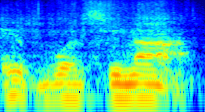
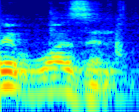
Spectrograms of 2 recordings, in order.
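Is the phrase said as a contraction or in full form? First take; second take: full form; contraction. First: The phrase is said in full as was not. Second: The phrase is said with the contraction wasn't. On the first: The speaker calls it right. "The correct way to say it is" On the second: The speaker calls it wrong. "You said it wasn't"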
